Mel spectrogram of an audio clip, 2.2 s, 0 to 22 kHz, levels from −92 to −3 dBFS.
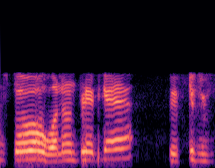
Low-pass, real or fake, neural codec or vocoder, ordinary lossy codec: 3.6 kHz; fake; codec, 44.1 kHz, 3.4 kbps, Pupu-Codec; none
